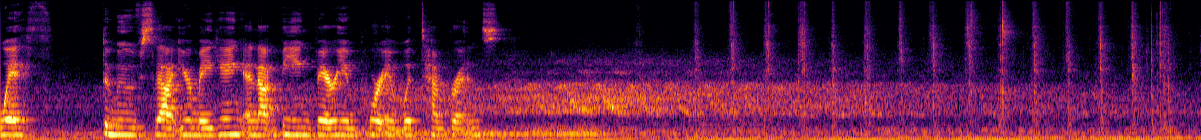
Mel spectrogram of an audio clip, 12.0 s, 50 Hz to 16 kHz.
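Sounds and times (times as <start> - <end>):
cards shuffling: 7.3 - 12.0.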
